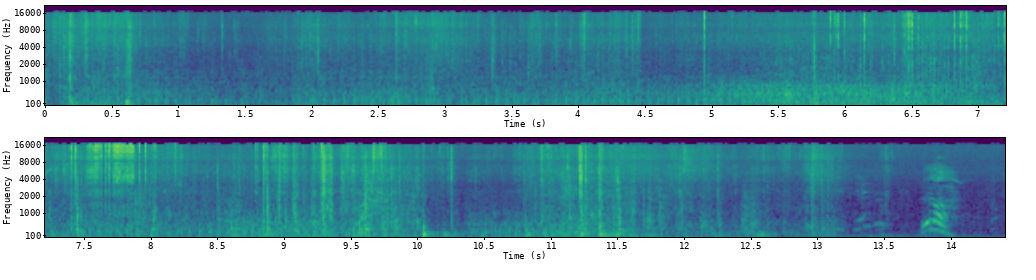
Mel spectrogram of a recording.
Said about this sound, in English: It was time for plan B, golf cart as tow truck, and I'm the tow truck driver.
